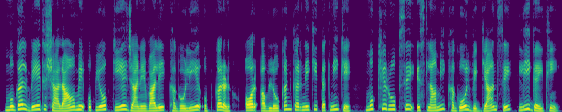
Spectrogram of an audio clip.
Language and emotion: Hindi, neutral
